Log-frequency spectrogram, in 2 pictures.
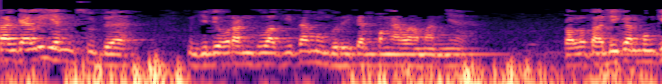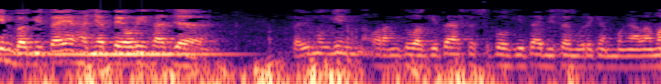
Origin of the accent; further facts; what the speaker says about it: Yogyakarta, Special Region of Yogyakarta, Indonesia; Saya dari Yogyakarta, alhamdulillah.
